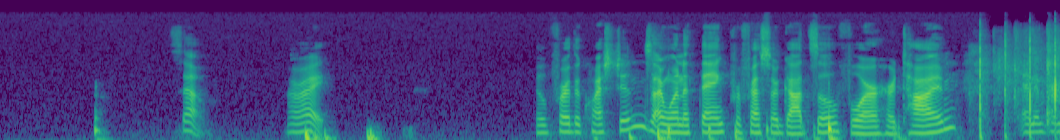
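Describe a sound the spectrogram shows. A second woman speaks calmly into a microphone.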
